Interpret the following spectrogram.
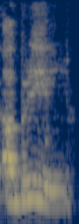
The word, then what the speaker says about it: Abril: Oh, in Spanish it's like abril. Abril. Ah, okay. In Spanish, Abril. okay. Abril. Abril. Like April, only Spanish, which is abril.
